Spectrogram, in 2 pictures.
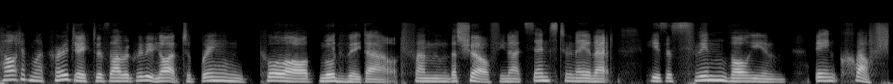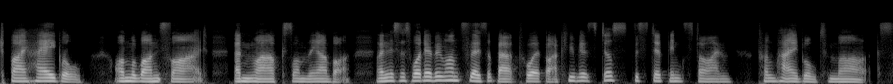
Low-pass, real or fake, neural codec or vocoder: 7.2 kHz; fake; codec, 16 kHz, 0.5 kbps, FreqCodec, larger model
